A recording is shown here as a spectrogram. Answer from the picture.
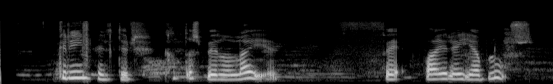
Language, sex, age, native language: Icelandic, female, 14, Icelandic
